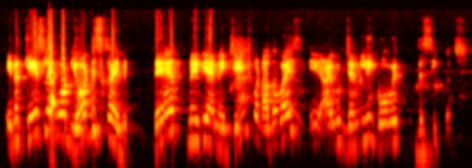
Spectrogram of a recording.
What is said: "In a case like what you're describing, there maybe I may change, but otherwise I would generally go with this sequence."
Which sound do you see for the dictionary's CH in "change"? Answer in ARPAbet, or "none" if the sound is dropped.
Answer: CH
